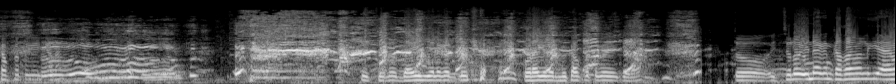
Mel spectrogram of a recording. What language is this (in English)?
Indonesian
